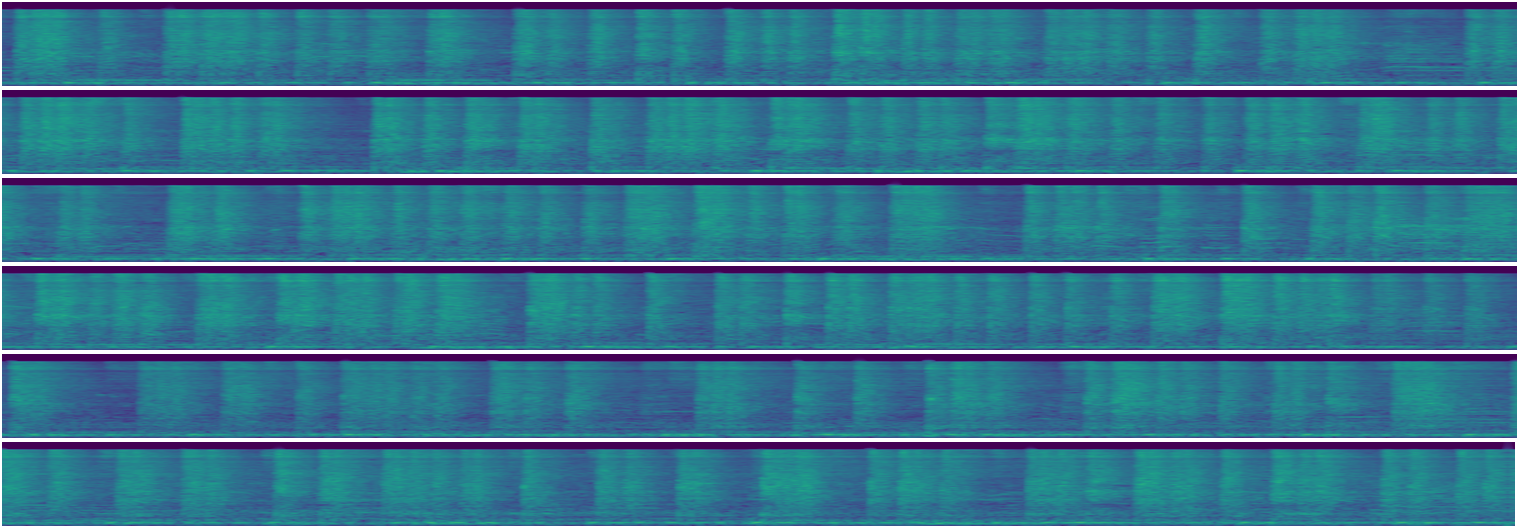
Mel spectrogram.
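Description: Dense, rapid percussion of a temple procession, drums and metal percussion struck continuously in a fast clattering stream over a steady low boom, accompanying a palanquin being carried.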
